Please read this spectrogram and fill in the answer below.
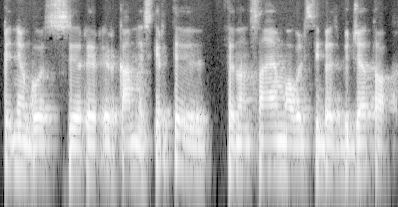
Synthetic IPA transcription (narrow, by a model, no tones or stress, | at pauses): pʲɪnʲɪɡʊsɪɾɪɾɪrkɑmnʲɛsʲkʲɪɾʲt̪ʲɪfʲɪnɐnsɑːʋʲɪmoːʋɐlʲsʲt̪ʲiːbʲeːsbʲʊd͡ʒʲɛt̪oː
